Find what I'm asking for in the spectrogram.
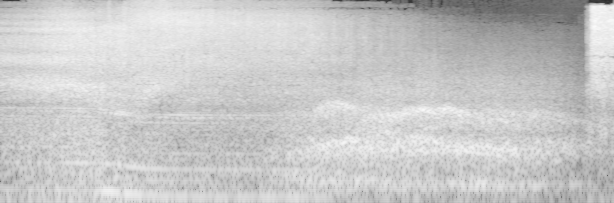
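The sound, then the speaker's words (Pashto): A lorry arrives on a cold, windy desert roadside, its engine a loud, continuous, steady roar that holds throughout and dips briefly near the end. “یوه لارۍ خو راغله”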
